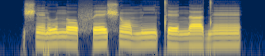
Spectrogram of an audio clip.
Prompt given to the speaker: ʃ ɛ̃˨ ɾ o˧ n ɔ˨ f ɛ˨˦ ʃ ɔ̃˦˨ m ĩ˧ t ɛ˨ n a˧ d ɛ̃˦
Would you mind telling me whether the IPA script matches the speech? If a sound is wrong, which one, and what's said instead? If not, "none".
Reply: none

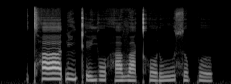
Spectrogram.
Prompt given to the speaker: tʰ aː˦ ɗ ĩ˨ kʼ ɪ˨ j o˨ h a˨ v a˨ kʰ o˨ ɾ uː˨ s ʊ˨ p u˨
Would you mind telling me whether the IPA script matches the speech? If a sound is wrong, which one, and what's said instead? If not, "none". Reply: u˨ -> ʊ˨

